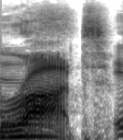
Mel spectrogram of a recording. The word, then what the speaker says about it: wrought: Rot. – It's rot. – Let's spell that. W-R-A-U-G-H-T. – W-R-O.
